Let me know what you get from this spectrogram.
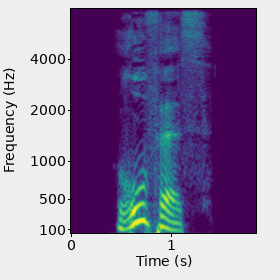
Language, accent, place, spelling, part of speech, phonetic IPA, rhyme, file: German, Germany, Berlin, Rufes, noun, [ˈʁuːfəs], -uːfəs, De-Rufes.ogg
- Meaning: genitive singular of Ruf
